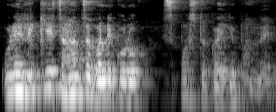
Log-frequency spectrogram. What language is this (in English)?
Nepali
